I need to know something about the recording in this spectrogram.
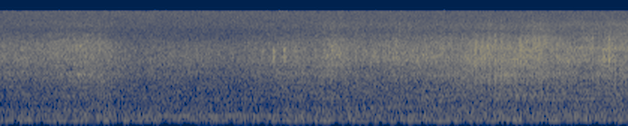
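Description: Race car engines heard from a distance as a steady low drone under a hiss, as the field circles the oval at pace speed.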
